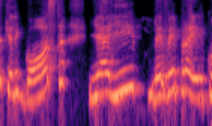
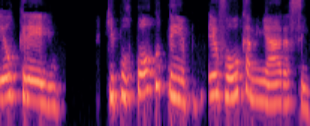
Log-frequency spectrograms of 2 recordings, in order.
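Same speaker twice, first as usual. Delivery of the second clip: put-on speaking through tears, crying; 3 semitones lower than usual. Retelling own words to the sisters: retelling own words said crying. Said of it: "eu falei isso chorando, em lágrimas".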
